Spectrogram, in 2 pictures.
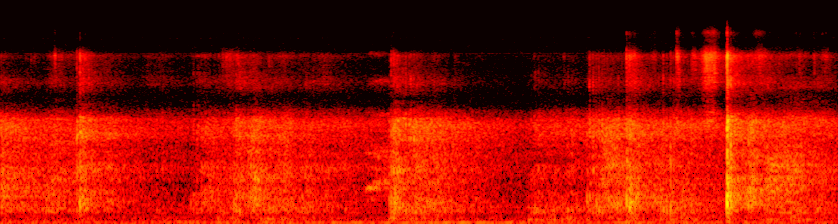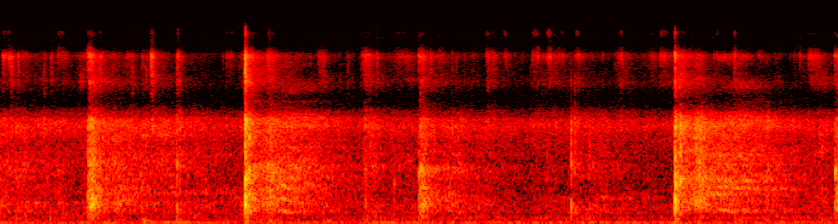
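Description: Sneakers squeak and shuffle on a hard court.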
